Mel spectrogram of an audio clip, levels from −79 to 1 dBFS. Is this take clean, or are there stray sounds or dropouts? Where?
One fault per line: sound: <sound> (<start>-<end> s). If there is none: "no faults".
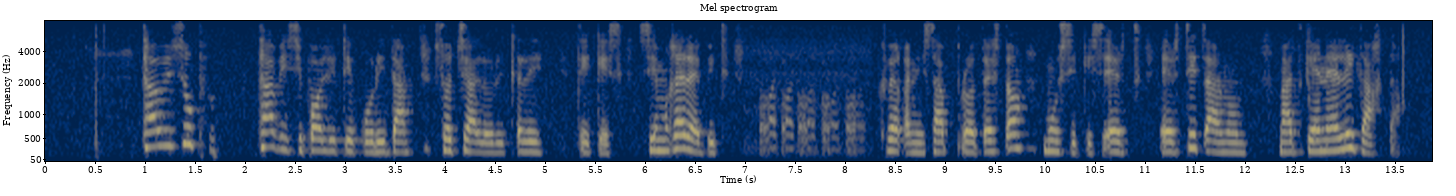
sound: laugh (7.1-8.2 s)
